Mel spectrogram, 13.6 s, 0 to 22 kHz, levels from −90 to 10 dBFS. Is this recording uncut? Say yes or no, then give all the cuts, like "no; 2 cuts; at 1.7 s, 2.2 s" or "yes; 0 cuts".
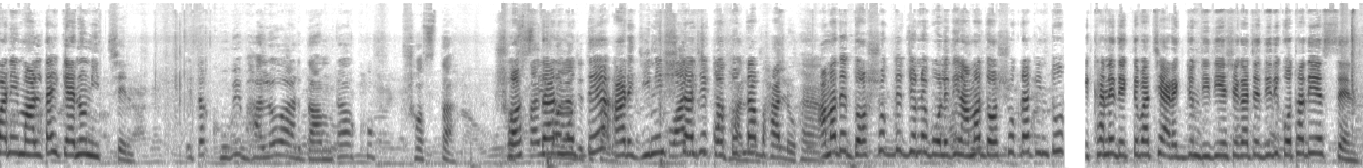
no; 1 cut; at 10.8 s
